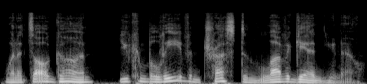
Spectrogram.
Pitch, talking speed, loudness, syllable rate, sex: 115 Hz, 230 wpm, -19 LUFS, 5.1 syllables/s, male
